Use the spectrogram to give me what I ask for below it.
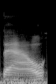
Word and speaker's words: bough: I, for a long time, thought this episode was titled When the Bough Breaks. But I looked it up, and it's pronounced bow, and it's not the bow of a ship.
